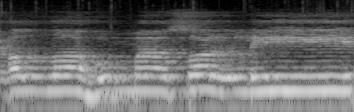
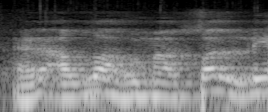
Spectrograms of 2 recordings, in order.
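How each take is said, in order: First: The final vowel of sholli is drawn out long. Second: The final vowel of sholli is kept short. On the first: The speaker calls it wrong. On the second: The speaker calls it right.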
